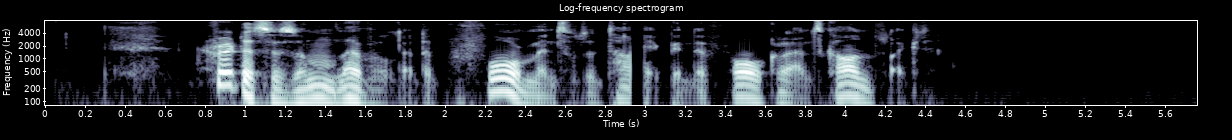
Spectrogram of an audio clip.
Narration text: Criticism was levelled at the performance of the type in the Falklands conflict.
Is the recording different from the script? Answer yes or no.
yes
